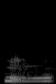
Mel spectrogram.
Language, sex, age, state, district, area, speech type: Assamese, male, 60+, Assam, Goalpara, urban, conversation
